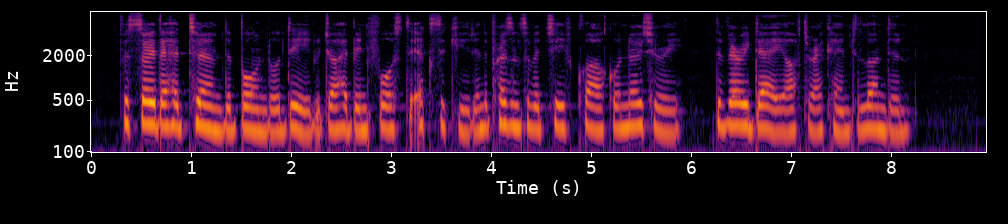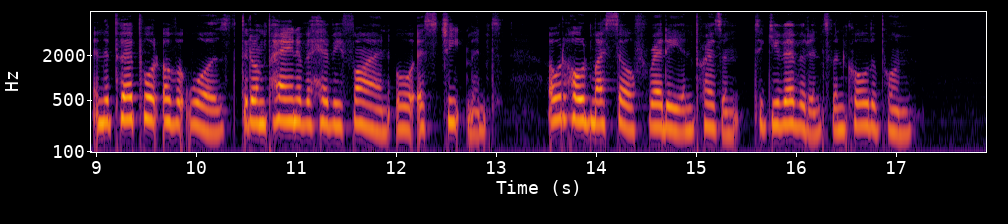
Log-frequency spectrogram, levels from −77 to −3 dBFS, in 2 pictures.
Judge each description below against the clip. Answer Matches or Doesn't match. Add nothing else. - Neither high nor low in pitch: Doesn't match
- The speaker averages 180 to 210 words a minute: Matches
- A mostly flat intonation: Doesn't match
